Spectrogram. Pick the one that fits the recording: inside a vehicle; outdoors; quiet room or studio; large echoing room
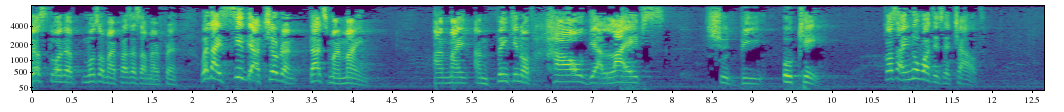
large echoing room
